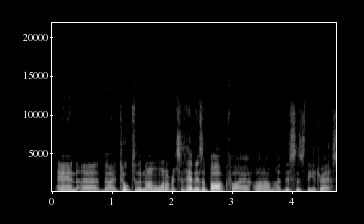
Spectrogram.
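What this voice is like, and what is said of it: Speaks with a noticeable accent. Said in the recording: “they still don't understand my accent.”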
